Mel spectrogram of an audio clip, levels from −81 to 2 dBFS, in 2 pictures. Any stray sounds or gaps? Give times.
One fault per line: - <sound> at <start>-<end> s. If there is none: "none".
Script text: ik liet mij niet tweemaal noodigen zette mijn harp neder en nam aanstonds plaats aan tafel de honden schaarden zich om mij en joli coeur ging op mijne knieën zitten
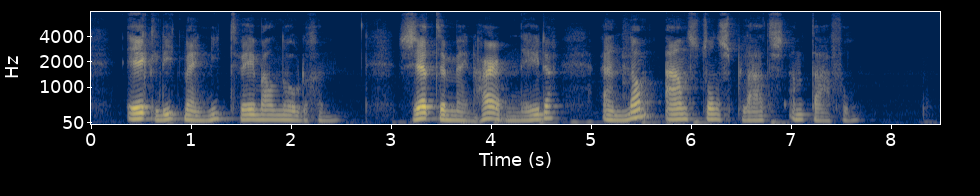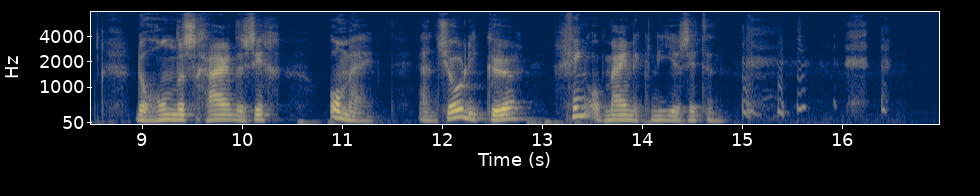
- laugh at 15.0-16.5 s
